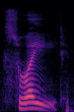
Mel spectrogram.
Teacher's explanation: দন্তীয় স্বয়ের নিচে বফলা থাকায় সুয়া উচ্চারণ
